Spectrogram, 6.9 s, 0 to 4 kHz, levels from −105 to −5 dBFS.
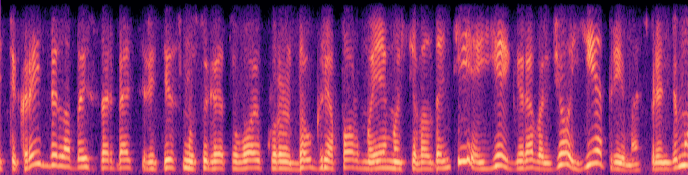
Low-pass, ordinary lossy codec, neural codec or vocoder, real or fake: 3.6 kHz; Opus, 32 kbps; none; real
